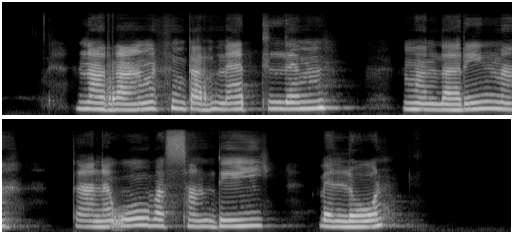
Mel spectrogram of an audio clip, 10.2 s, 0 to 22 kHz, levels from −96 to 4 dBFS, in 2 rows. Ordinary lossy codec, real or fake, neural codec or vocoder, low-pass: none; fake; codec, 32 kHz, 1.9 kbps, SNAC; 14.4 kHz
